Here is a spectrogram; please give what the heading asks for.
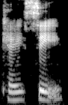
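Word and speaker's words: Cayce: when I corrected him you say it like the initials for Kansas City KC he gave me a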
